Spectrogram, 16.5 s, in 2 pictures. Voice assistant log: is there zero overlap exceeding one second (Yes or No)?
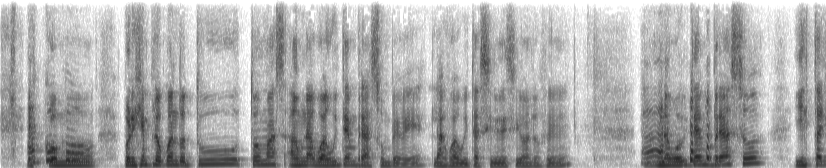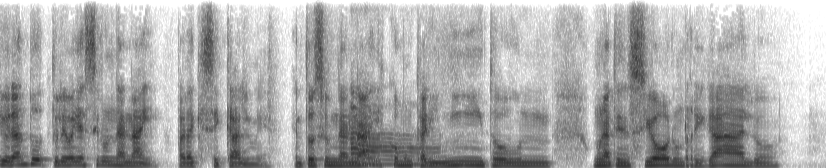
No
